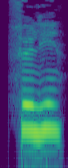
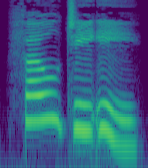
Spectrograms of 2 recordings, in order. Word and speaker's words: følge: følge, Means to follow, pronounced følge, følge, with a more rounded vowel sound in følge, than in the English.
